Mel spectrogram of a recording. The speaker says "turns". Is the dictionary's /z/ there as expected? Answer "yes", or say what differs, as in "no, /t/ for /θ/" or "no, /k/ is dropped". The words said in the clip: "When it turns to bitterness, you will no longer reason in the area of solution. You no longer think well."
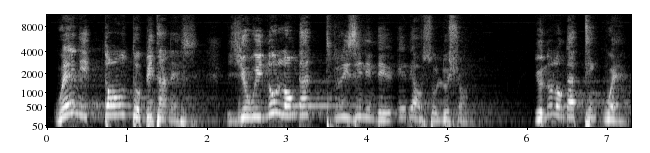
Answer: no, /z/ is dropped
